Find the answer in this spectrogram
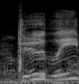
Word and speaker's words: Dudley: the Facebook TD Dudley it's pronounced dude Lee but it's spelled Dudley yeah well dude thanks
